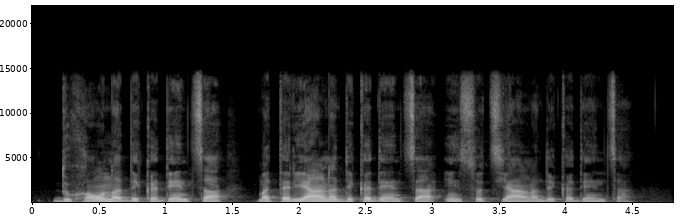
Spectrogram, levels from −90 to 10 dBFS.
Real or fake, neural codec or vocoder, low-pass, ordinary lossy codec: fake; vocoder, 44.1 kHz, 128 mel bands every 512 samples, BigVGAN v2; 14.4 kHz; none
